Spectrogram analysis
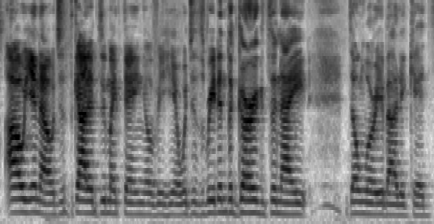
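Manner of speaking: put-on old Jersey grandma accent, low-key; casual New Jersey granny chatter. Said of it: "like, Jersey grandma voice".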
